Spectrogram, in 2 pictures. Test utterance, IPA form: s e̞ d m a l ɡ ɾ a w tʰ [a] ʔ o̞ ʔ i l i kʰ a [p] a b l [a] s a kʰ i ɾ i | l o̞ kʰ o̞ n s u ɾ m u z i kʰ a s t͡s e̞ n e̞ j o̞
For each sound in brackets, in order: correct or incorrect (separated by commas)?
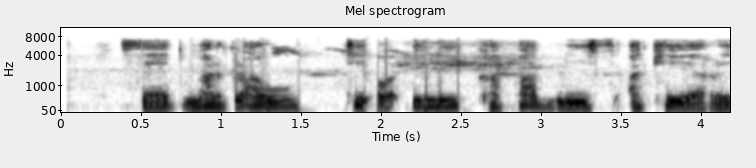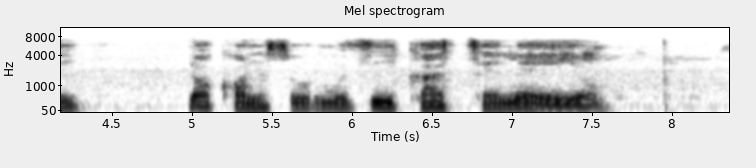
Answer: incorrect, correct, incorrect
